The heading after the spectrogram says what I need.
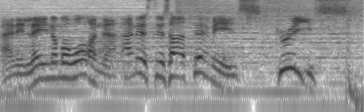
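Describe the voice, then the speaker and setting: A man working as a stadium announcer, calling out competitors in drawn-out, sing-song phrases in a large arena. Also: high voice, big pitch swings. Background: loud music.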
